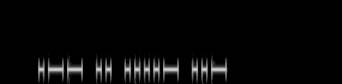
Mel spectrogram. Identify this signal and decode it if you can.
Morse code, heard as a keyed tone, about 25 wpm, 700 Hz. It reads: WI4U
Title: USA Call Signs - 4 Characters - Repeated 3x - 25wpm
